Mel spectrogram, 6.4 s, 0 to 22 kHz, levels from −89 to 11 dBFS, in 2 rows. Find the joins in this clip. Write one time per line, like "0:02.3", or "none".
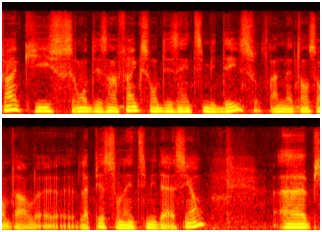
none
